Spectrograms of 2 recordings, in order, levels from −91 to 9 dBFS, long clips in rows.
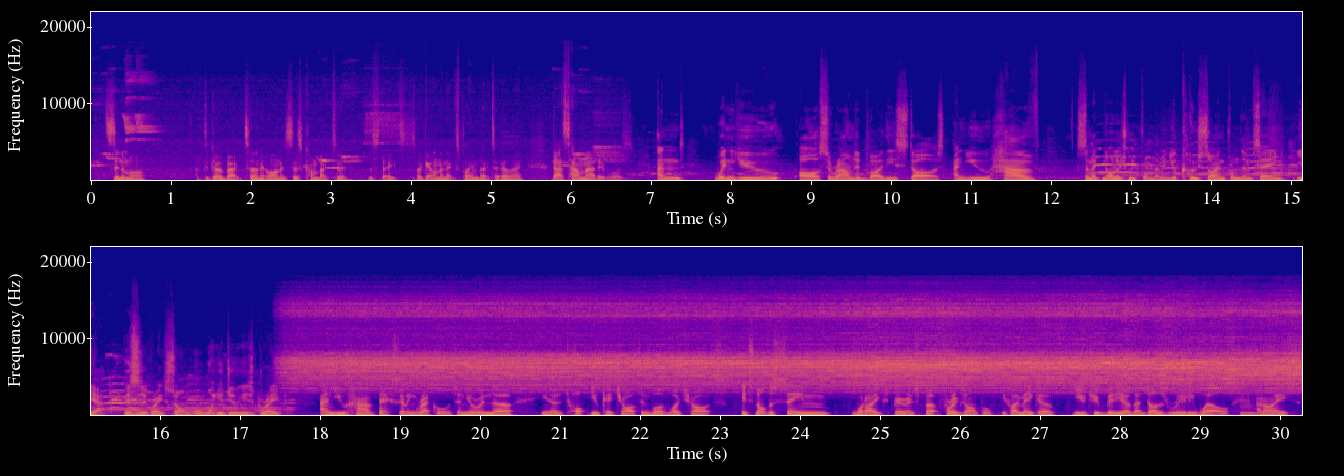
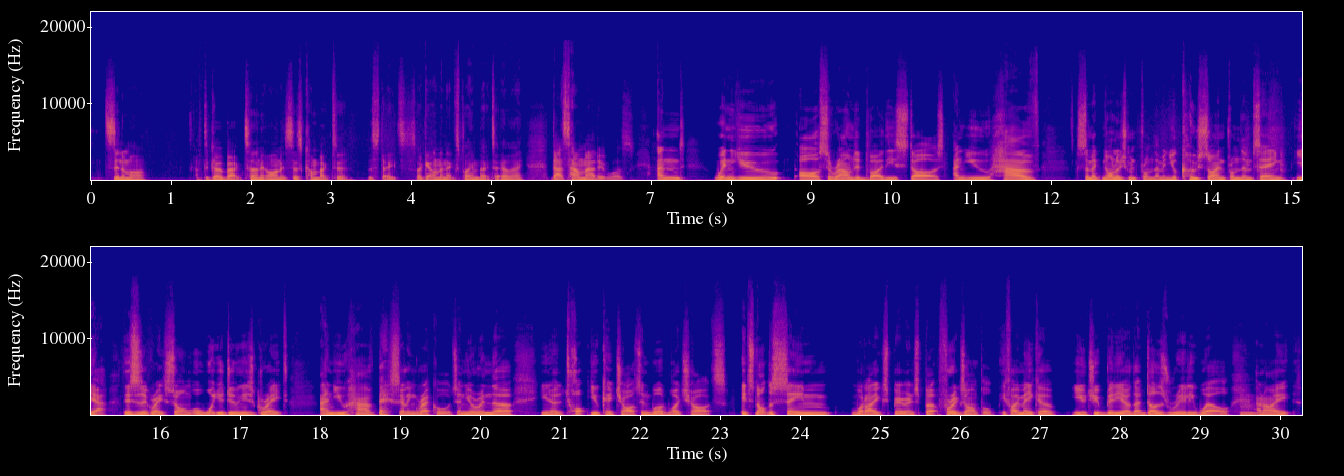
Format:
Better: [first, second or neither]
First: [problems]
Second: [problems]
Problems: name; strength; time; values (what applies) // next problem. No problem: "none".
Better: second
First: animal sounds; very loud; throughout; 3 dB above the speech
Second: none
